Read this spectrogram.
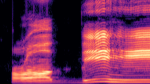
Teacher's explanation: را کو موٹا اور ہا کو کھینچ کے پڑھنا ہے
